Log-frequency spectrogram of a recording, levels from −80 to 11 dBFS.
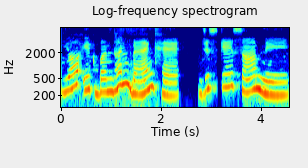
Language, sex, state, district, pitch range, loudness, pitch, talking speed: Hindi, female, Bihar, West Champaran, 220-300 Hz, -13 LUFS, 260 Hz, 90 wpm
